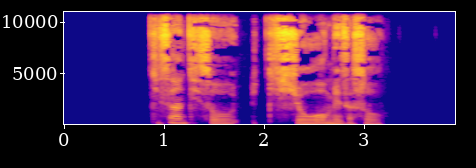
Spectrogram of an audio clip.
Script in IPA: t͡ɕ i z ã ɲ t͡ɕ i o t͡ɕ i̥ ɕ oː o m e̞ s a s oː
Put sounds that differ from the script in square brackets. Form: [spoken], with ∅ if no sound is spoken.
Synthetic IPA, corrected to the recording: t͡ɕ i [s] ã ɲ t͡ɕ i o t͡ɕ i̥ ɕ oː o m e̞ [z] a s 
